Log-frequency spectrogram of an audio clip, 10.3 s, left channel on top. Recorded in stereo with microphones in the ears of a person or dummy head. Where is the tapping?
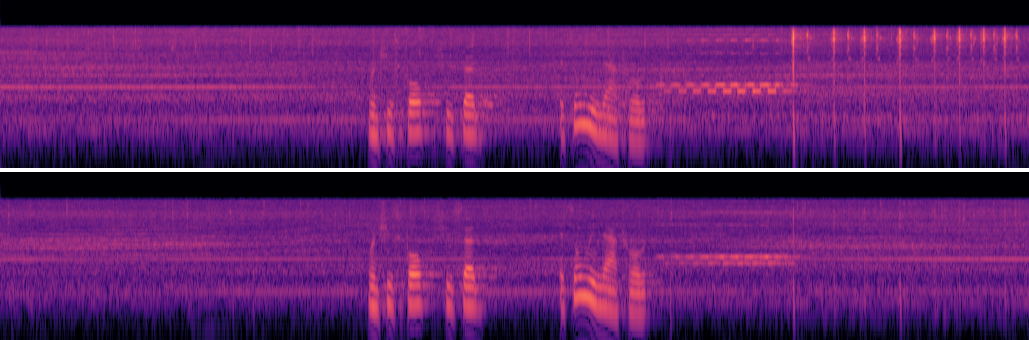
No tapping in this recording.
